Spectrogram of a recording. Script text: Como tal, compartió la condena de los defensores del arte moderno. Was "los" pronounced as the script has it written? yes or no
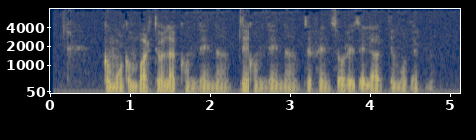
no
